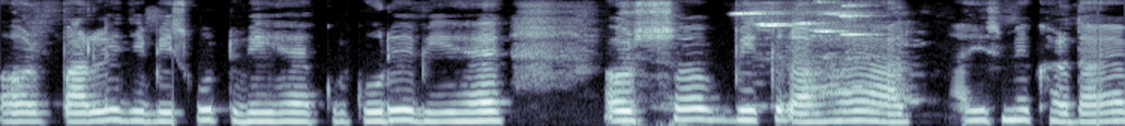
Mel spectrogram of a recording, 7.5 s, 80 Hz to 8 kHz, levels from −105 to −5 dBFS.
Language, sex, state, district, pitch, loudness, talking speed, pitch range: Hindi, female, Bihar, Sitamarhi, 210 Hz, -18 LUFS, 135 wpm, 200-230 Hz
